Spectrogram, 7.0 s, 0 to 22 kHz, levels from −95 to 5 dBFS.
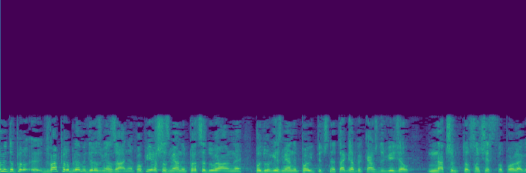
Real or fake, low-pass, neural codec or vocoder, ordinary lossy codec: real; 7.2 kHz; none; none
